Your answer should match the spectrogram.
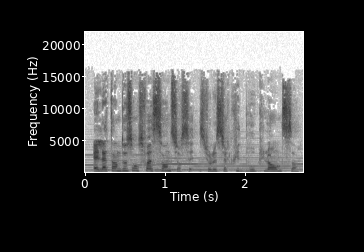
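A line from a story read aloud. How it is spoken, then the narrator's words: Shouted. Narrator (French): cria Ethel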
